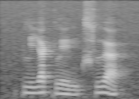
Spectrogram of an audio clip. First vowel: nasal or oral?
oral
